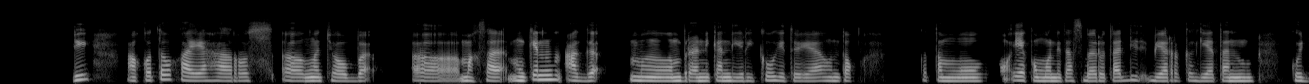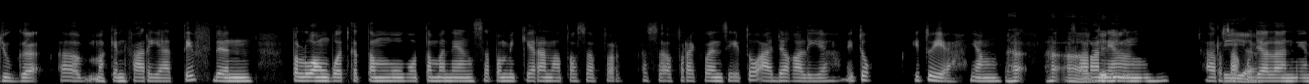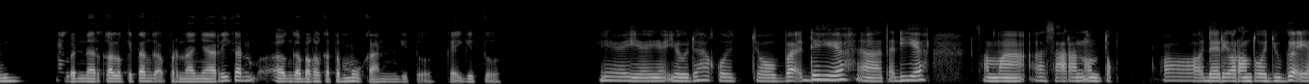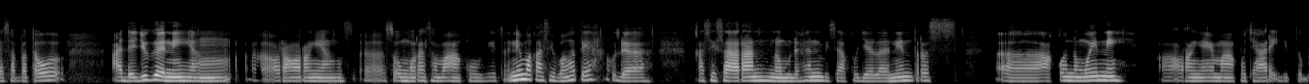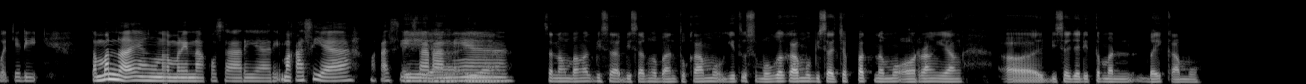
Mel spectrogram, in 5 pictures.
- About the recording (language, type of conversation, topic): Indonesian, advice, Bagaimana cara pindah ke kota baru tanpa punya teman dekat?
- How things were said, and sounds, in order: none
